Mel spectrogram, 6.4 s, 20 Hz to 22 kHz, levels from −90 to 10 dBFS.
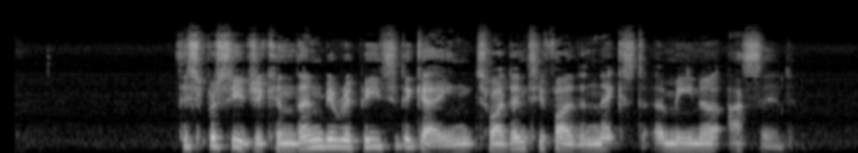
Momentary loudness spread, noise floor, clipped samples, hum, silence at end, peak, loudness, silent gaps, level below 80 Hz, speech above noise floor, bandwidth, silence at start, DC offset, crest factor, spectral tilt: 6 LU; -69 dBFS; under 0.1%; none; 0.6 s; -6 dBFS; -25 LUFS; none; -78 dBFS; 43 dB; 12 kHz; 1.3 s; under 0.1%; 20 dB; -3.5 dB/octave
